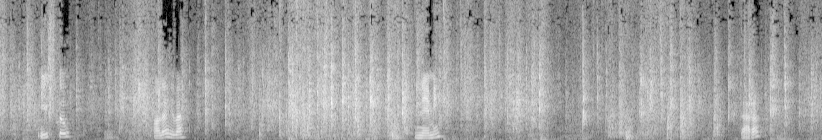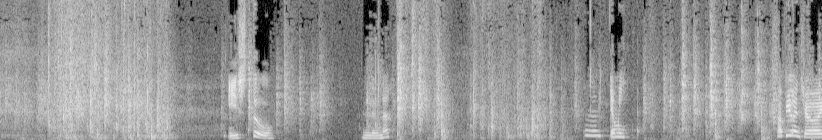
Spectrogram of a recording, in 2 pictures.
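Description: Dogs whine and yelp in high, rising and falling cries.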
